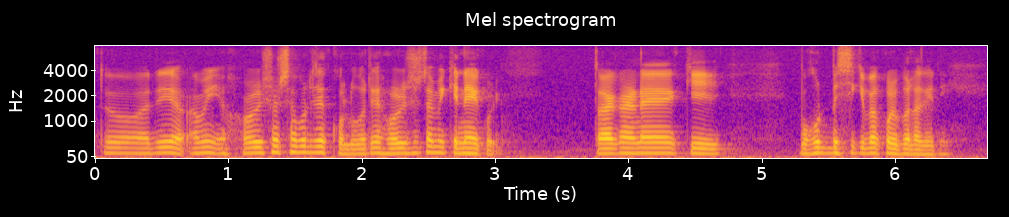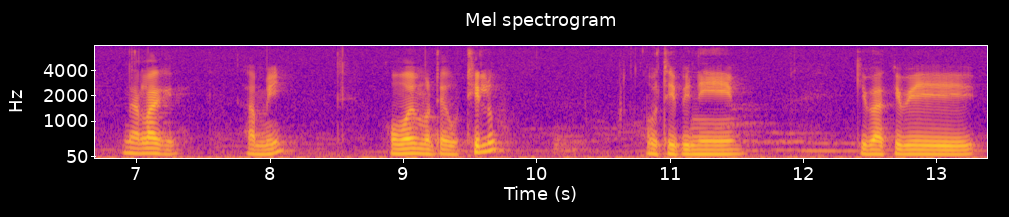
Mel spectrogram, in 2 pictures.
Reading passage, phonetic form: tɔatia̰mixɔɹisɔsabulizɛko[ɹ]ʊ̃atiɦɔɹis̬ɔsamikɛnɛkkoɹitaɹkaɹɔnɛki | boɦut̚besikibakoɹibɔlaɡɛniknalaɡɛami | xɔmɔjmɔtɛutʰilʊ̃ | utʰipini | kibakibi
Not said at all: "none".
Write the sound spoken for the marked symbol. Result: l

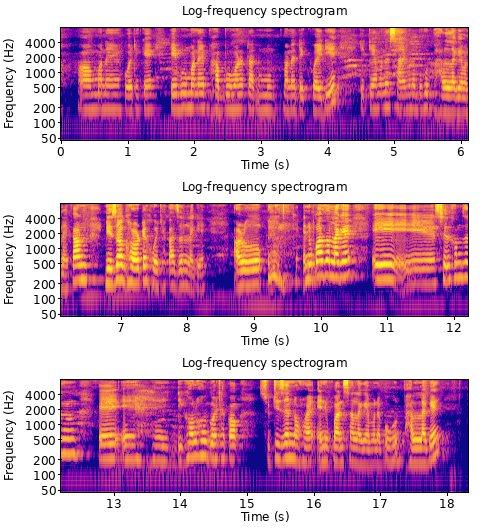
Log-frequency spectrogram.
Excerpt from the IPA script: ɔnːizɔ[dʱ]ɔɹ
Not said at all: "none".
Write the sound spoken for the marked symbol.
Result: ɡʱ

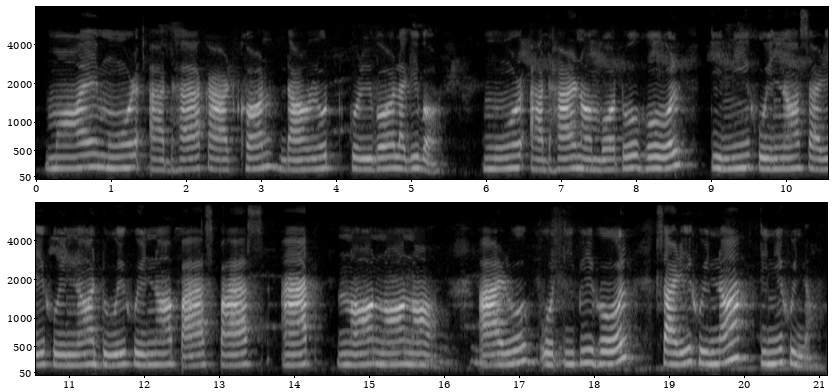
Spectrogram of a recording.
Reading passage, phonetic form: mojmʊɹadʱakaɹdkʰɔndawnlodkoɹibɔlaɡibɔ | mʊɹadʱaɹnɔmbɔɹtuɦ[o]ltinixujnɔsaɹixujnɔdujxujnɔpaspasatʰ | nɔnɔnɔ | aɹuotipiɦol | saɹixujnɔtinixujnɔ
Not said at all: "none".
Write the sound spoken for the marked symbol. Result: o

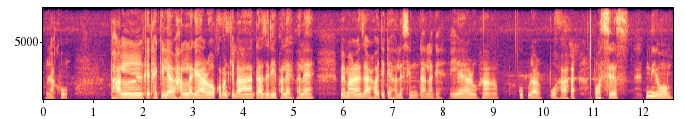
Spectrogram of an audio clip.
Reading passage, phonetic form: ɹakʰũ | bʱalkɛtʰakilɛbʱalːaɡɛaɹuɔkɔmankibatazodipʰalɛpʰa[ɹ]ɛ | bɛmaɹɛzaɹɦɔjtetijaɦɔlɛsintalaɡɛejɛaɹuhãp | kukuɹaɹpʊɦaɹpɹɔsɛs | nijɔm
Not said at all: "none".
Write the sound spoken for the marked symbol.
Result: l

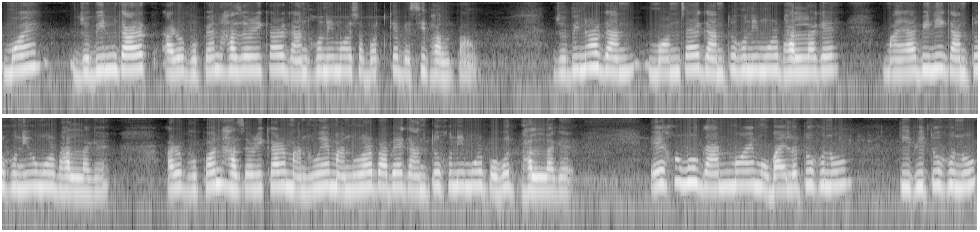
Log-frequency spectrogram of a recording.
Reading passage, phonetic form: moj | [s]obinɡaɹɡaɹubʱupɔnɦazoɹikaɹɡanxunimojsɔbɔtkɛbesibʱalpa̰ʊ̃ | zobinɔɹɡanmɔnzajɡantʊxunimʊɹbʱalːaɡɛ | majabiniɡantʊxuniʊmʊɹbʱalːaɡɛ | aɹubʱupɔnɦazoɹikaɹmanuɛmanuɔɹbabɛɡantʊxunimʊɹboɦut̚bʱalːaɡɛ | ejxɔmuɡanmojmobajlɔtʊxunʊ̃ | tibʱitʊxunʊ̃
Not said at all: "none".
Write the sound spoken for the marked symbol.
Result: z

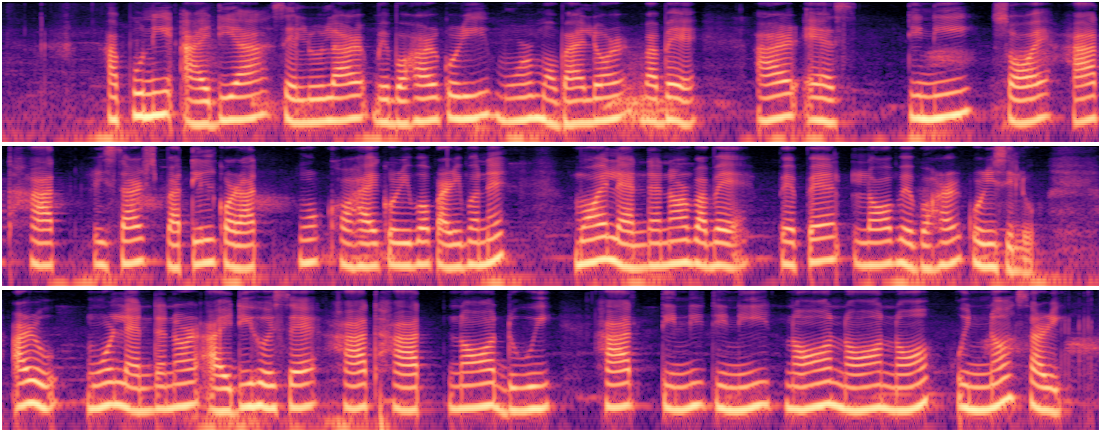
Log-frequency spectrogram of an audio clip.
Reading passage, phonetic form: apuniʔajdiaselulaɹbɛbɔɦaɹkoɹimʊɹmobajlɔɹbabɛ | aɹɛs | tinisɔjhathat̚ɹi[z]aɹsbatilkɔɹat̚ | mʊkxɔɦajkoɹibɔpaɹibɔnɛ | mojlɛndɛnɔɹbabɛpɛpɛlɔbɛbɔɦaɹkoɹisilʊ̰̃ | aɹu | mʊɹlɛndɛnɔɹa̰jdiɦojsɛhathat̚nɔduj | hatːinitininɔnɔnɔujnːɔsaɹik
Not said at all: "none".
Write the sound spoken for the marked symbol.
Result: s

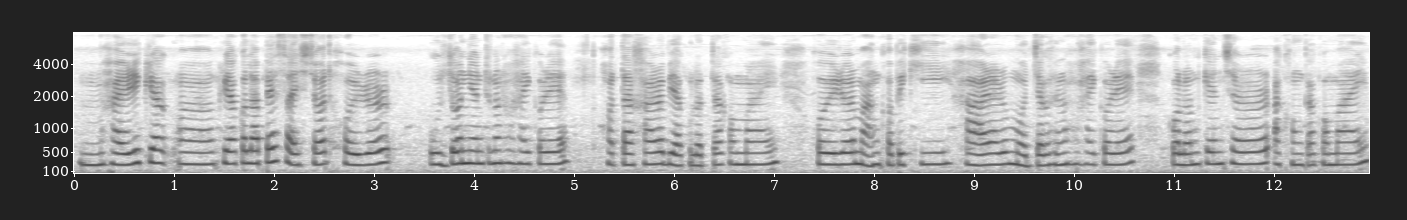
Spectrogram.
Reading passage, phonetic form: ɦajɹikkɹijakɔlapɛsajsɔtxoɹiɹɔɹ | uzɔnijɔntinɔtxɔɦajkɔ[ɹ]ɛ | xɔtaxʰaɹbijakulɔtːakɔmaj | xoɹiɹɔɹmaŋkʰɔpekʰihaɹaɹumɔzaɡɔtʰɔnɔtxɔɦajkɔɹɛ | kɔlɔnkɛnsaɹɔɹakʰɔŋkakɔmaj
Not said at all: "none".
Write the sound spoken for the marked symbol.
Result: ɹ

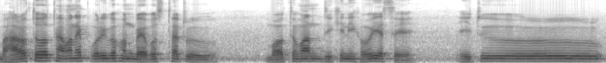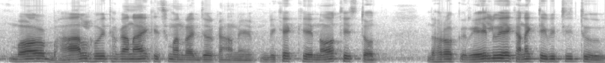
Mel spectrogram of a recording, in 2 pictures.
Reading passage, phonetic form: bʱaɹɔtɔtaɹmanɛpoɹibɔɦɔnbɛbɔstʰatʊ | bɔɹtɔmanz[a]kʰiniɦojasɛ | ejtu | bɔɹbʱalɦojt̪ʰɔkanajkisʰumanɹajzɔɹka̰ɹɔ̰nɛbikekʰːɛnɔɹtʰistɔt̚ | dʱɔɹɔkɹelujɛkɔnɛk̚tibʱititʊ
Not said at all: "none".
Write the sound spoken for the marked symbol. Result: i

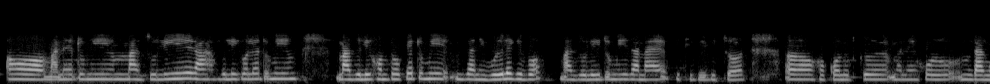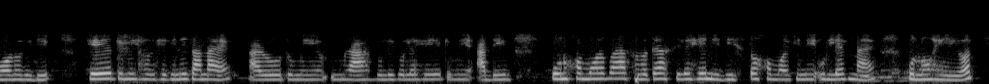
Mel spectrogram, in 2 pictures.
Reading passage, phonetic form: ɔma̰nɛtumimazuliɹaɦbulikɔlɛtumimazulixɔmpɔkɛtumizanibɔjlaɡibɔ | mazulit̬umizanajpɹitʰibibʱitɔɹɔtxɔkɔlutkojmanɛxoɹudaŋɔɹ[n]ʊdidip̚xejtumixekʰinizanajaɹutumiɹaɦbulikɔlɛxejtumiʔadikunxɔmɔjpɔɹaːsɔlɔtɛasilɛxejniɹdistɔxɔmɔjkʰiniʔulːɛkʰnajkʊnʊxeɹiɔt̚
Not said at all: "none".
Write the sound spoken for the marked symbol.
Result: n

